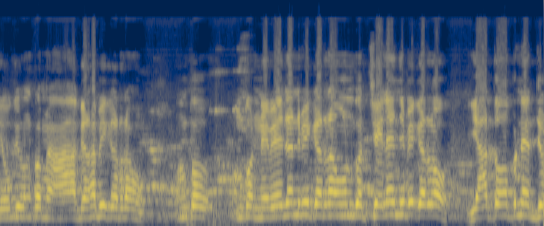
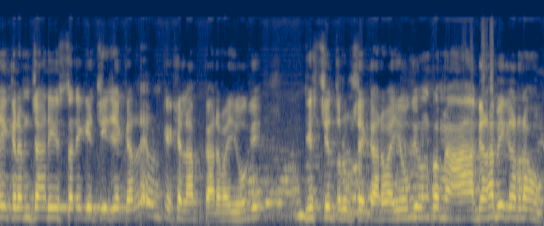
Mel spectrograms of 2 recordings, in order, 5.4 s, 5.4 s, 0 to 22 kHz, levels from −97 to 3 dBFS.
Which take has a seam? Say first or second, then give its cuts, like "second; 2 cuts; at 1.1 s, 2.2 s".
second; 1 cut; at 2.9 s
